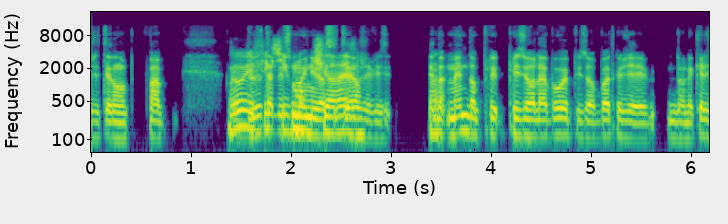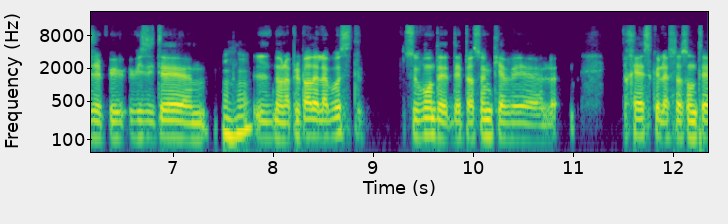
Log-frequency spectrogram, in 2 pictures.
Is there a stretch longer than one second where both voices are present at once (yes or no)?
yes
